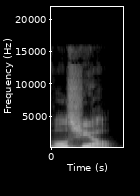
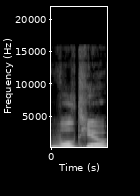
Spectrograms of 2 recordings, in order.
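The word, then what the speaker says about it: Valtio: new react State Library called walshio yep it's pronounced volcio but voltio is fine as well you're gonna see really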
